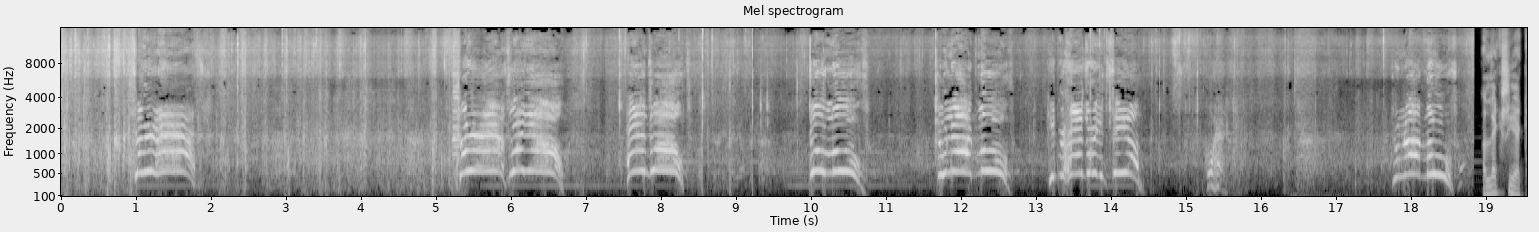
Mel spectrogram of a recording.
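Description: A man shouts commands loudly and urgently, close by.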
